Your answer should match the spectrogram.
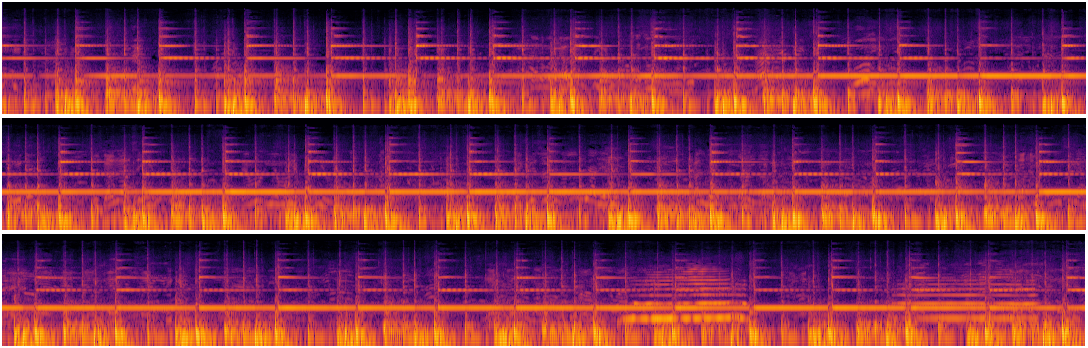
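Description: Drums beating a steady rhythm under a continuous held high note, the music accompanying a dancing procession; near the end a melodic instrument plays a short rising phrase over it.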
